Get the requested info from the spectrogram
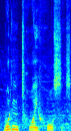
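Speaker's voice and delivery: ordinary delivery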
